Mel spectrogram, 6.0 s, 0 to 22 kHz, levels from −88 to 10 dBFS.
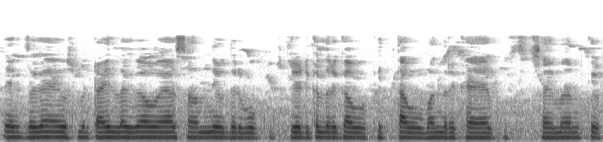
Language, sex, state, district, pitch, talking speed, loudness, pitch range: Hindi, male, Rajasthan, Bikaner, 140 Hz, 240 wpm, -15 LUFS, 140-145 Hz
